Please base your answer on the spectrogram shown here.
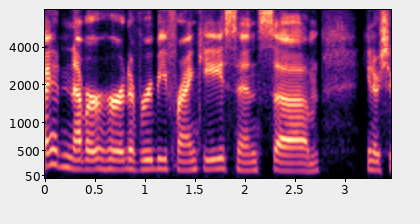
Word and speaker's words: Franke: and and just um she calls herself Frankie even though it's spelled Frank f-r-a-n-k-e so I just call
